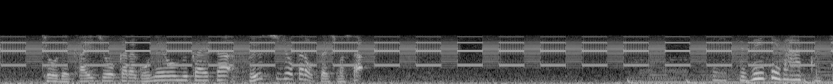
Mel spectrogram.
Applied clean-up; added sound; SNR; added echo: none; Alarm; -1 dB; none.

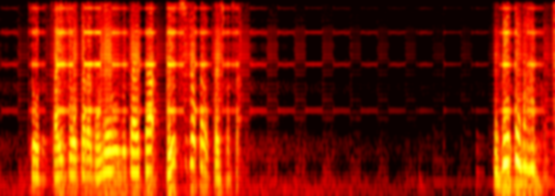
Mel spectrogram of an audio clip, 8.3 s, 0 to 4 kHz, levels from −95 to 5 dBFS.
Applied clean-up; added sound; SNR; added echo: neural mask model RNNoise.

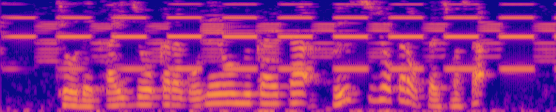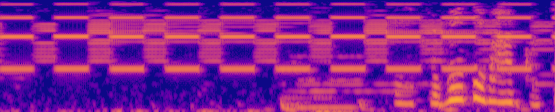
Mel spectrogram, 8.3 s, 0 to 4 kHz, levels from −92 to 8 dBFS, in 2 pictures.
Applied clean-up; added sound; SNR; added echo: classical method Wiener filter.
